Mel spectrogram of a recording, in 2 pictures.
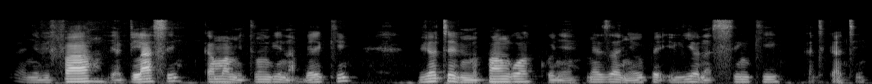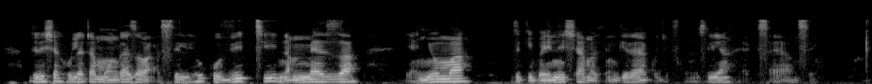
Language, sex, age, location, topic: Swahili, male, 36-49, Nairobi, education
